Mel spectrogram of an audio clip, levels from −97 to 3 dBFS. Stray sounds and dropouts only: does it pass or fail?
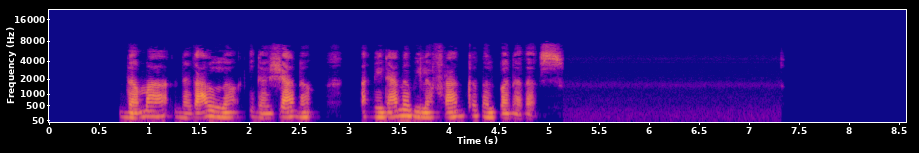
pass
